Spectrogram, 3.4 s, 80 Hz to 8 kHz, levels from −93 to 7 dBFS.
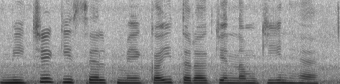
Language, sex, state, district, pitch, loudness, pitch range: Hindi, female, Manipur, Imphal West, 235 Hz, -13 LUFS, 220-250 Hz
